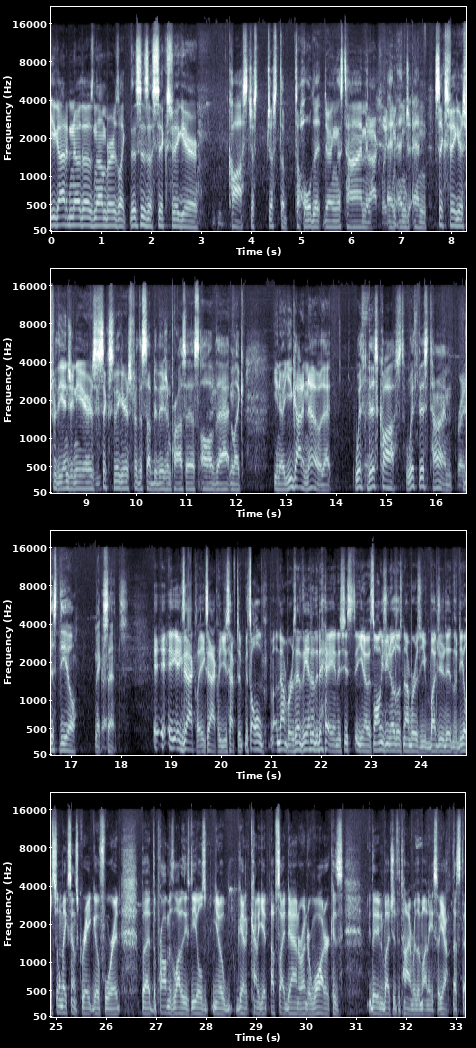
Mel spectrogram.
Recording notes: Broadcast live from the site of a property that’s about to be demolished. Broadcast live from the site of a property about to be demolished.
